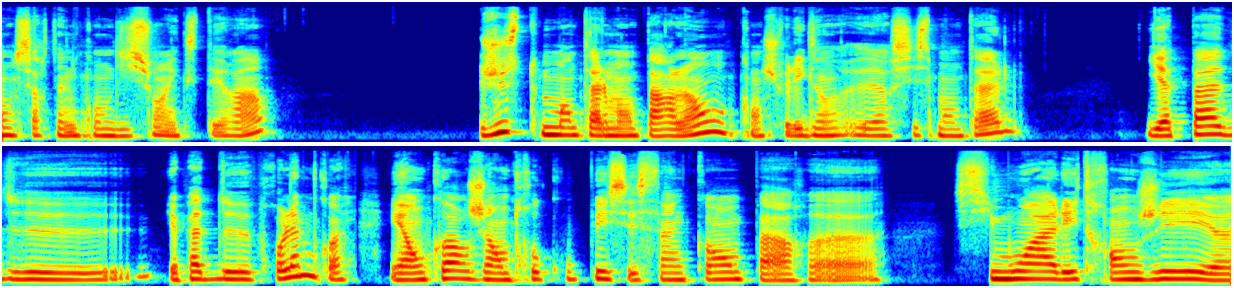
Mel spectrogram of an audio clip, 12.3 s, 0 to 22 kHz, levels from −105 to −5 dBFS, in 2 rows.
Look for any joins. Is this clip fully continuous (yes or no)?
no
